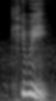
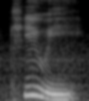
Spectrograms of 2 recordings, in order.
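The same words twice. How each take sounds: First: "키위" with both syllables cut short; short vowels. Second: "키위" with both syllables stretched long; long vowels. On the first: Teacher showing learners what to avoid, short "키위". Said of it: "이렇게 짧게 하는 것이 아니라". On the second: Teacher correcting for learners, long-vowelled "키위". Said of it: "둘 다 길게". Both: Shown as a demonstration.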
